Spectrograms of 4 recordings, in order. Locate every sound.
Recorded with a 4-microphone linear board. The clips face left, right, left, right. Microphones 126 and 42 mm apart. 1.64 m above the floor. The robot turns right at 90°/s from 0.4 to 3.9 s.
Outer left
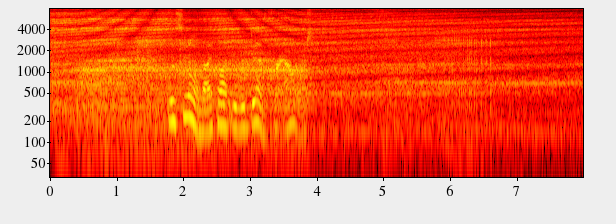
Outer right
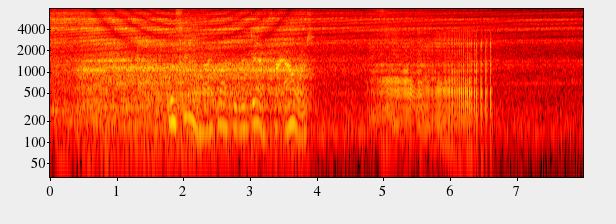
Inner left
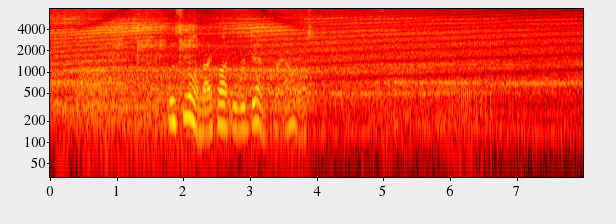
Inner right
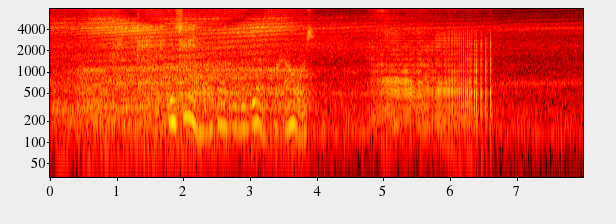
0.0 s a drone: 60° left (ahead or behind); by 8.0 s 65° left (ahead or behind)
1.8 s a woman speaking: 15° left; by 4.0 s 150° right
4.8 s a zipper: 75° right (ahead or behind)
